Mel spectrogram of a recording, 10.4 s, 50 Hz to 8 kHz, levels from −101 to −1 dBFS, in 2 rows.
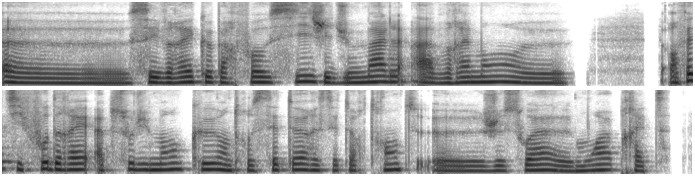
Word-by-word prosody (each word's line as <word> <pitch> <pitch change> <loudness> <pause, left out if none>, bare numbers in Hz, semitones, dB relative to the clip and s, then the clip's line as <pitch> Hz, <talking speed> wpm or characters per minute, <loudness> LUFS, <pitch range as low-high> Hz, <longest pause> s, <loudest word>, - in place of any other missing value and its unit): heu, 160 -3 0
c'est 180 +3 +2
vrai 180 +2 +3
que 195 - +1
parfois 180 +1 -1
aussi, 185 +3 +1
j'ai 180 -3 +4
du 170 +1 -2
mal 200 +3 +2
à - - 0
vraiment, 190 +3 +1
heu, 165 -1 -3 0.7
en - - +1
fait, 240 -1 +3
il 215 - +1
faudrait 210 -1 +3
absolument 200 +2 0
qu'entre 215 -4 0
7:00 200 +2 -1
et - - +1
7:30, 195 +2 -4
heu, 165 -1 -2
je 170 +1 -2
sois, 190 +2 +2
heu, - - -3
moi, 185 +5 0
prête 165 -4 -7
185 Hz, 155 wpm, -22 LUFS, 170-200 Hz, 0.7 s, j'ai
